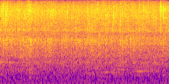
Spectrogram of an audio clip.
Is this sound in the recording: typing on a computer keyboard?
no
